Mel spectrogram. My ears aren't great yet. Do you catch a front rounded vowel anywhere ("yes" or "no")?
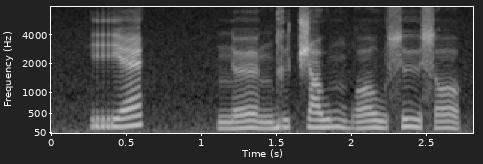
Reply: yes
